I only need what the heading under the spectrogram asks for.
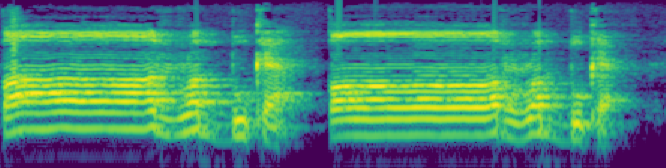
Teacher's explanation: تدغم اللام في الراء فيصير النطق براء مشددة · Term: الإدغام الكبير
